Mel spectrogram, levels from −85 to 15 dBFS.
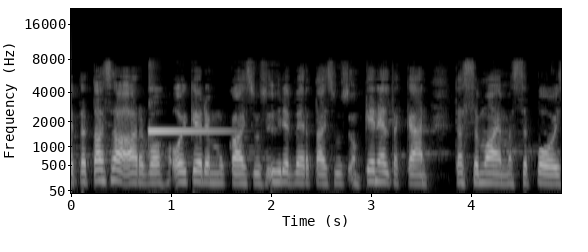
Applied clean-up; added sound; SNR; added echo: classical method log-MMSE.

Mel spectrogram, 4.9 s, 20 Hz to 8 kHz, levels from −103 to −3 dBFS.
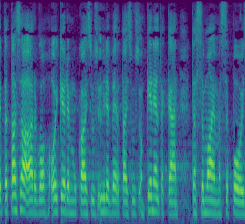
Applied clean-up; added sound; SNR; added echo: neural mask model Resemble Enhance denoiser.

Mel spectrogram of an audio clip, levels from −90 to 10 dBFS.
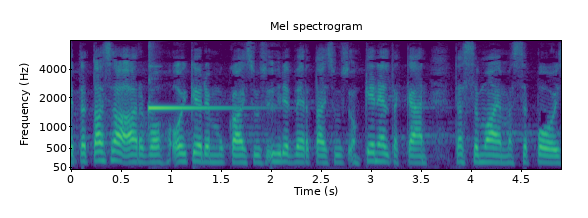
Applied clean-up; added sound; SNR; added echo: none; Glockenspiel; 2 dB; none.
